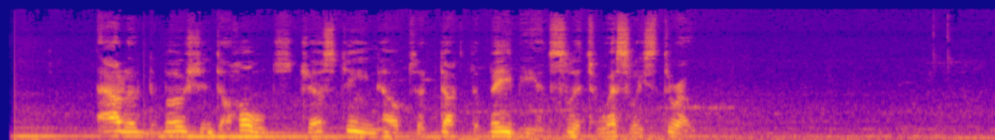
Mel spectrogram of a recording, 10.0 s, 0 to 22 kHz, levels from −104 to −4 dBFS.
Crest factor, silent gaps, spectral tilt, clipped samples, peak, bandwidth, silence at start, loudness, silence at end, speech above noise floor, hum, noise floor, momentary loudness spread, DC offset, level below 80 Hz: 20 dB; none; -5.5 dB/octave; under 0.1%; -6 dBFS; 16 kHz; 0.1 s; -24 LUFS; 0 s; 23 dB; none; -46 dBFS; 18 LU; under 0.1%; -46 dBFS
